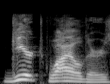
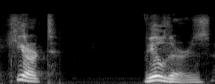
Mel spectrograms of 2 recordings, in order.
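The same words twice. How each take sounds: First: The name is pronounced with English sounds. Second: The name is pronounced with Dutch sounds. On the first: "in our anglicized version" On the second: "I think, is how they would say"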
